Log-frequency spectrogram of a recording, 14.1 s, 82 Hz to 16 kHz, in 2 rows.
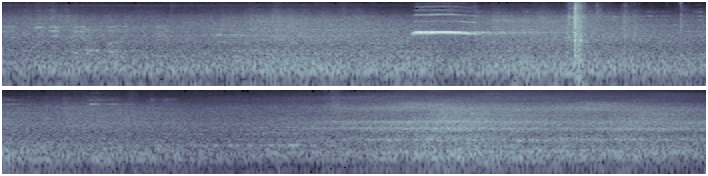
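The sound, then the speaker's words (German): The delayed regional express train to Nauen idles at a busy station platform on track 3, a steady broad rumble with a brief high whistle-like tone and a sharp clank near the middle, faint voices in the background. “Nein, das ist der Regionalexpress nach Nauen.”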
